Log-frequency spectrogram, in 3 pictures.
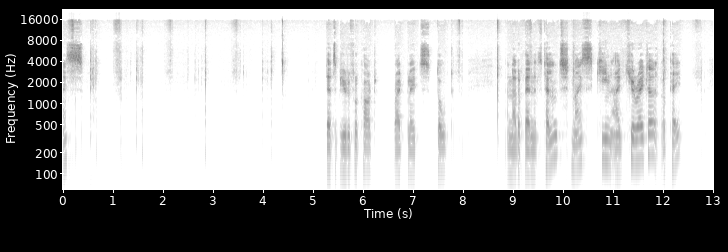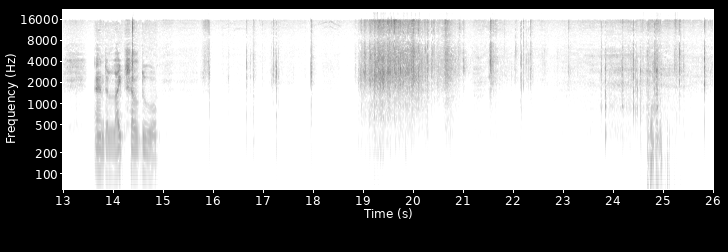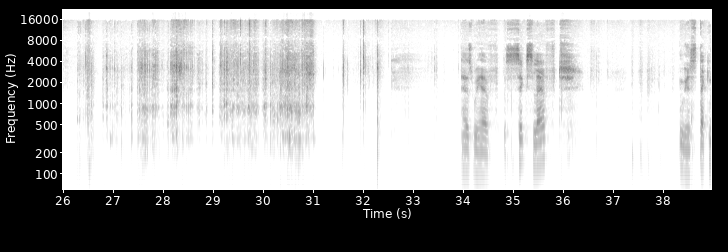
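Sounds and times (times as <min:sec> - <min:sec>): foil wrapper tearing and crinkling: 0:18.9 - 0:21.1.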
